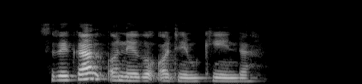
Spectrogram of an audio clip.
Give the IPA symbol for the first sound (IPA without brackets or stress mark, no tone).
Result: s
